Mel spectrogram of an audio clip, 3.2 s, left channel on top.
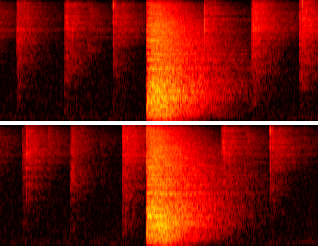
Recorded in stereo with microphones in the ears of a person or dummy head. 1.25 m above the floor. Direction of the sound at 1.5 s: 45° right (ahead or behind).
